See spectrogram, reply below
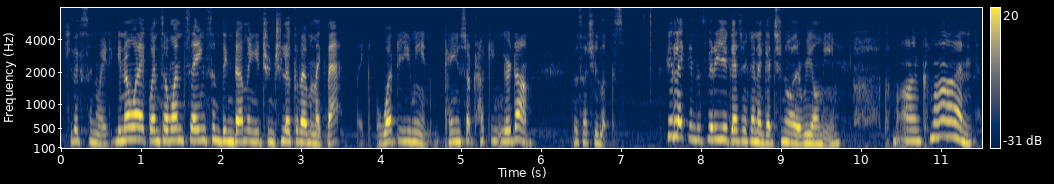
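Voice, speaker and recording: A woman chatting casually in a vlog, excitable and fretful, gasping as she handles her dolls. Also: a little high, quick pace, faint music behind. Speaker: doll vlogger.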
